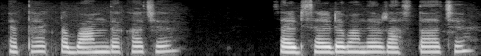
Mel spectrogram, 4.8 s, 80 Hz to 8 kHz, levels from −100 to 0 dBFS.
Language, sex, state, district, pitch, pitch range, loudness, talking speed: Bengali, female, West Bengal, Jhargram, 235 Hz, 230-245 Hz, -17 LUFS, 150 wpm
